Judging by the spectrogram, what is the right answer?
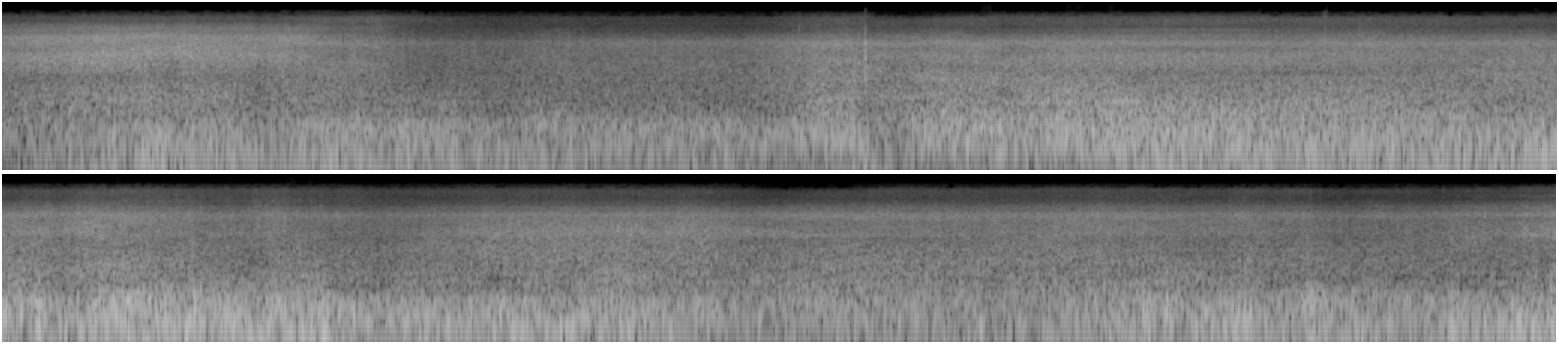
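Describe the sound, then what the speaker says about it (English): Powerful ocean surf breaks on the shore in a relentless swell, a continuous loud roar of crashing waves mixed with gusty wind buffeting the microphone. "You get the odd wave come in, which is just mental. So much power behind it."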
